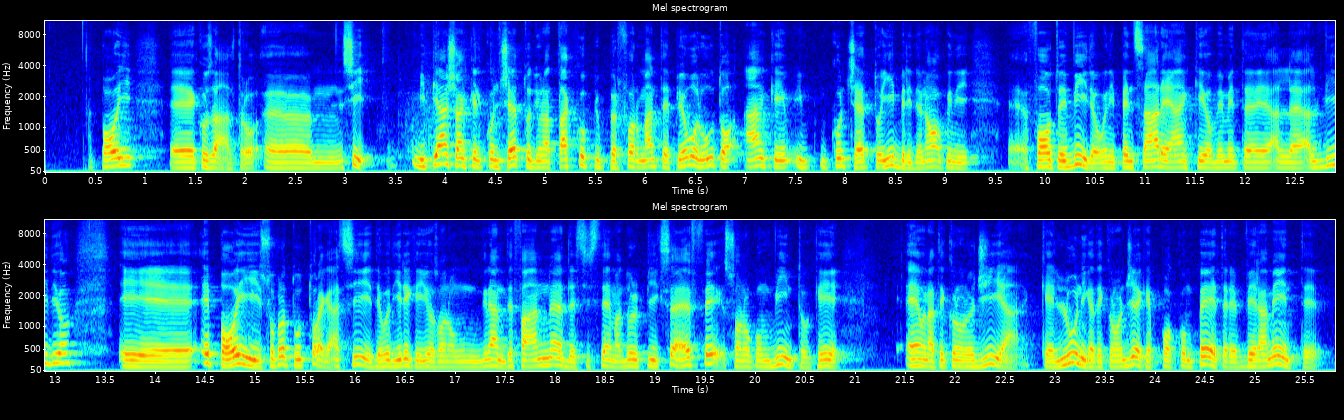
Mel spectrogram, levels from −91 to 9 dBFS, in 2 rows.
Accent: native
